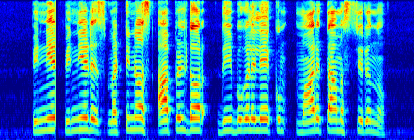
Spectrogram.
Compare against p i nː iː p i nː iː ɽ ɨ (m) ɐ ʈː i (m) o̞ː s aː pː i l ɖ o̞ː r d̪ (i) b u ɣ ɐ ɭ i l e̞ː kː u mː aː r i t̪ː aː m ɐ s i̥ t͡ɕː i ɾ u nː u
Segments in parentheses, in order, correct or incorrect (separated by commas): correct, incorrect, incorrect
